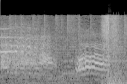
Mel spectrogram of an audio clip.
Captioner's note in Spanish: Gritos; Relinchos; Gritos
